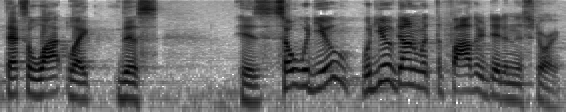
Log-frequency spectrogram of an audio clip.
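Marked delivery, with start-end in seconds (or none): none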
